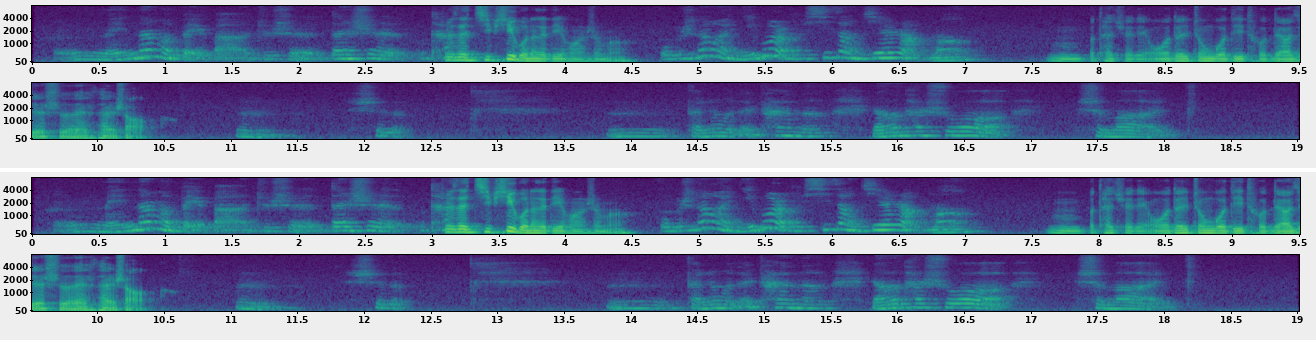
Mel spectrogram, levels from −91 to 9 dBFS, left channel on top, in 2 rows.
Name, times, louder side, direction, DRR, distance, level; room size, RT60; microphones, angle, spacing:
voice 1, 0.2-3.3 4.7-7.1 11.0-11.4 11.9-12.3 12.8-13.4 13.8-17.0 17.3-18.2, right 1 dB, 90° right, 2.4 m, -34 dB
voice 2, 3.1-4.5 7.6-10.3, right 2 dB, 30° right, 0.4 m, -21 dB
7.4 x 6.0 x 4.9 m
head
